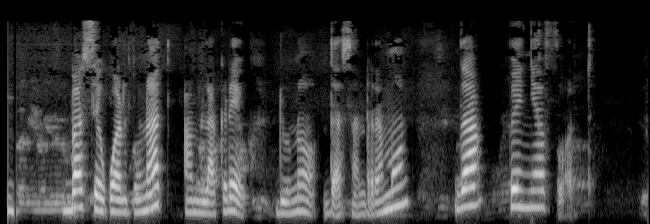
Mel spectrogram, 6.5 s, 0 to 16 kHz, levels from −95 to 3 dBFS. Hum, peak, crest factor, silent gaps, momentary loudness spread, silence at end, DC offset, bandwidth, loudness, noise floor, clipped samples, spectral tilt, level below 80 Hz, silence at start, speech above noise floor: none; -2 dBFS; 22 dB; none; 15 LU; 0.05 s; under 0.1%; 11.5 kHz; -22 LUFS; -67 dBFS; under 0.1%; -4 dB/octave; -76 dBFS; 0.05 s; 45 dB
